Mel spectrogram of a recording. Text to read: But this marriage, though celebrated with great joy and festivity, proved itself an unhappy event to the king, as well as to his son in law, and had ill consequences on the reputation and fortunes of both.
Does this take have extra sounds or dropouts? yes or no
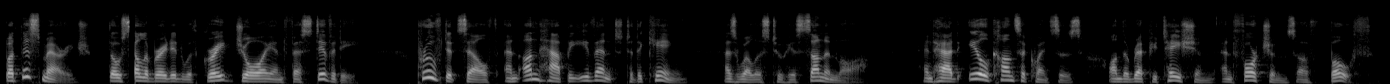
yes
